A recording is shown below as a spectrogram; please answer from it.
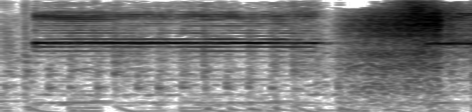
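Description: News-bulletin transition sting: a steady high electronic beep held for about a second and a half over a rhythmic music bed, then a whoosh near the end.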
